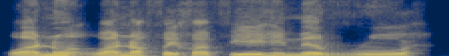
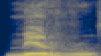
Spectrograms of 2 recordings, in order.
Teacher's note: Dia terus nun mati tu dah tak ada dah, hilang tu. Mir ruh. Seolah-olah kita aja mim bagi di bawah mi, dia dimasukkan terus dalam ra, sabdu bagi di hadapan.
